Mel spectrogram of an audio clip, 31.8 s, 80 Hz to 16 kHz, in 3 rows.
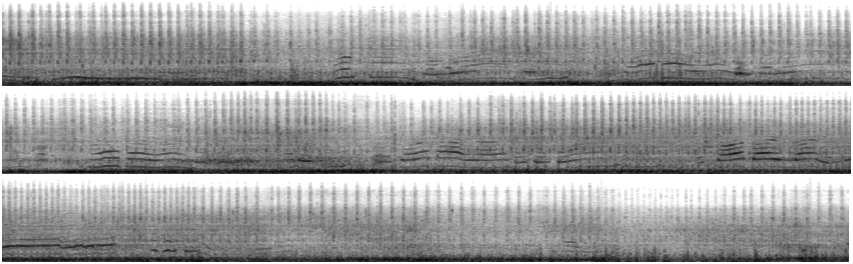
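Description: Small 6 hp outboard motor running steadily at low speed, a constant low hum that drops away near the end. A person sings over it.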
